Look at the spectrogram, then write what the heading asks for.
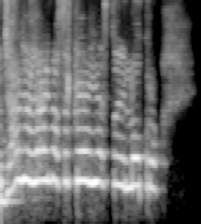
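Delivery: impatient rushing tone, high and fast.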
